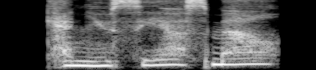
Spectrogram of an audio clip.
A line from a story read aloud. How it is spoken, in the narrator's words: she whispers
